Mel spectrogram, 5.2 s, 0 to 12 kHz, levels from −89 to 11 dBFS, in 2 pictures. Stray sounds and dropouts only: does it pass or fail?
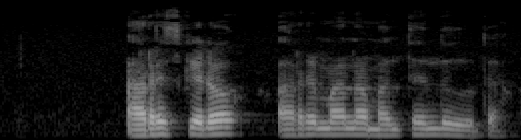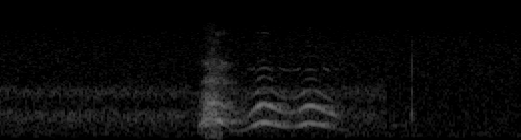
fail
